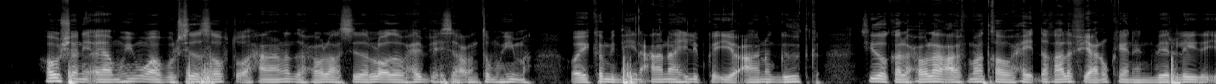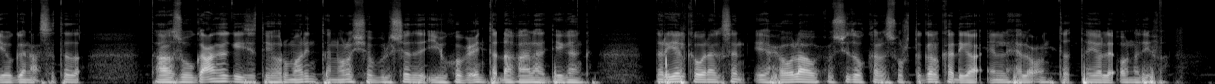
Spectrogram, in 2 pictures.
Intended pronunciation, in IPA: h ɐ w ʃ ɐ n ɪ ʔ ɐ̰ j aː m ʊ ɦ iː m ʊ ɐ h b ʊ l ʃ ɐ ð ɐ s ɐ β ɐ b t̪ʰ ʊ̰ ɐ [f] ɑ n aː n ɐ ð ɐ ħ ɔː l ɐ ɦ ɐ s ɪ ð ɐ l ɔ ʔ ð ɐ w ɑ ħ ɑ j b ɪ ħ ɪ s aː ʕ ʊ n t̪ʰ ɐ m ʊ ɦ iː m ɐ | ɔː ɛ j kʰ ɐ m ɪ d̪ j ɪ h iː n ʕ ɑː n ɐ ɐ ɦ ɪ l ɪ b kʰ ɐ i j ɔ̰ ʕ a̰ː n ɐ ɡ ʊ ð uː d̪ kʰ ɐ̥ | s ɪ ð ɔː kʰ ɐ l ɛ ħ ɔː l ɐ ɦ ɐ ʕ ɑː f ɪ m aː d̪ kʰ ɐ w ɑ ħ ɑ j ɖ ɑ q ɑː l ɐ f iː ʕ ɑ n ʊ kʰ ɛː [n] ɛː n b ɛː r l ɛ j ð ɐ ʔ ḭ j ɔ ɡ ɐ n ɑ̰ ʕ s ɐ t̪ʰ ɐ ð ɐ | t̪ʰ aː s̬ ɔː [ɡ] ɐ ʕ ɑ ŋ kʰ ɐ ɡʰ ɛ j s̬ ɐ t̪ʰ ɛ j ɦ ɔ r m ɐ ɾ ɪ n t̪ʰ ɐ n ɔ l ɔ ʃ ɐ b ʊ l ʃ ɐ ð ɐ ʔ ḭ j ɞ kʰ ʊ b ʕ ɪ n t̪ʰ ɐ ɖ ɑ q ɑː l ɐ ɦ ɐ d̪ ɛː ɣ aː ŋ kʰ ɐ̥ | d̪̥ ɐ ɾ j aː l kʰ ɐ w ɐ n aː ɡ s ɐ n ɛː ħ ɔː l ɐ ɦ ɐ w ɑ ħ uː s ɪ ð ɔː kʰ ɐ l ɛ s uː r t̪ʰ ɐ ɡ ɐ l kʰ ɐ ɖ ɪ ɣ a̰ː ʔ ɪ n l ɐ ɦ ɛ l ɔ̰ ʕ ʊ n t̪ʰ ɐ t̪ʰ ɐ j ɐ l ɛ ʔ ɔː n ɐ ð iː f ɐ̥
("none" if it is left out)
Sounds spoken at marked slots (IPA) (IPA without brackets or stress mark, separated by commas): ħ, n, ɡ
